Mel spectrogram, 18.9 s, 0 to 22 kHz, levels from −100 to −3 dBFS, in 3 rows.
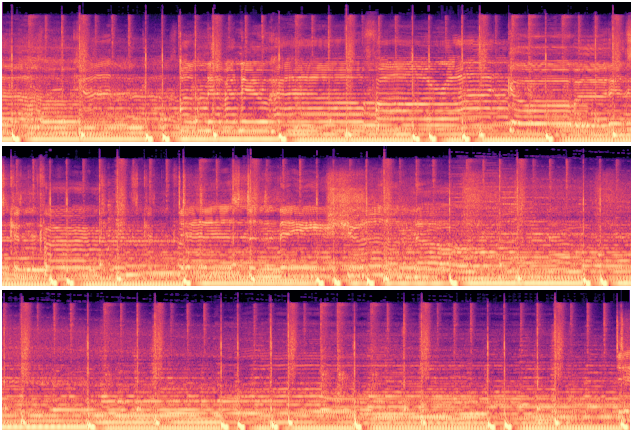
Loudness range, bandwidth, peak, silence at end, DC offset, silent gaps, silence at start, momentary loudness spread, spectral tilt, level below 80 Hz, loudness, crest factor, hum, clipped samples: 1 LU; 16.5 kHz; 0 dBFS; 0 s; under 0.1%; none; 0 s; 2 LU; -5 dB/octave; -12 dBFS; -10 LUFS; 8 dB; none; under 0.1%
